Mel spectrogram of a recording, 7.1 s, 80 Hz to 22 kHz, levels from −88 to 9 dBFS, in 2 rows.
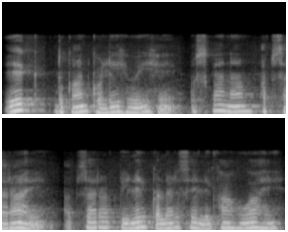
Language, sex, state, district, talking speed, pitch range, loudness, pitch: Hindi, male, Chhattisgarh, Raigarh, 145 wpm, 135-155 Hz, -18 LUFS, 145 Hz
